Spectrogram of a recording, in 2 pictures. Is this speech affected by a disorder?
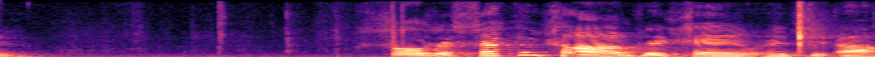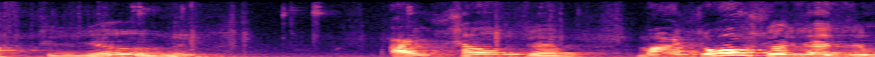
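Yes: oral cavity cancer, partial glossectomy; partial glossectomy with reconstruction.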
